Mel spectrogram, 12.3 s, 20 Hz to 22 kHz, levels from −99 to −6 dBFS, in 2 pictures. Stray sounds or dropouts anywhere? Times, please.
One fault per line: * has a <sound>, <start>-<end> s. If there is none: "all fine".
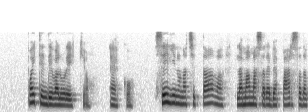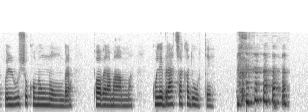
* has a laugh, 10.9-12.0 s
